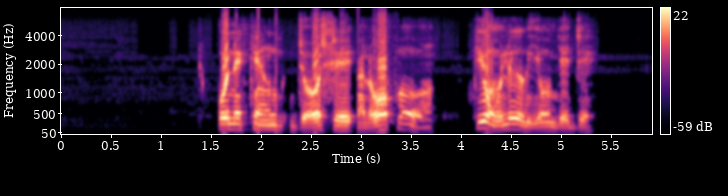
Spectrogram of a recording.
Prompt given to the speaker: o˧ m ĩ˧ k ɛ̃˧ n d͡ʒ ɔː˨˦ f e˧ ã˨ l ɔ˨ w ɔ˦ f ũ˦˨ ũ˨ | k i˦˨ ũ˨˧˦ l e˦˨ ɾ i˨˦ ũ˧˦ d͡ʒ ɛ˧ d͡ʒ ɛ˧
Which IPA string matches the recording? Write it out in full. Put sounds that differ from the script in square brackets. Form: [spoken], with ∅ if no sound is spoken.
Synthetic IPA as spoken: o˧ [n] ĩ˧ k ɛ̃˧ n d͡ʒ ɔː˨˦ [ʃ] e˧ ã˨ l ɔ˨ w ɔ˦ f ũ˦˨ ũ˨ | k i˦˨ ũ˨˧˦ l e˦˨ ɾ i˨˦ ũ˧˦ d͡ʒ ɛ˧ d͡ʒ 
